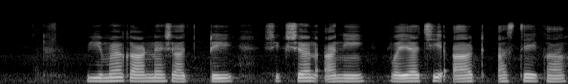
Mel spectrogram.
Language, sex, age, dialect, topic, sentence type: Marathi, male, 25-30, Standard Marathi, banking, question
